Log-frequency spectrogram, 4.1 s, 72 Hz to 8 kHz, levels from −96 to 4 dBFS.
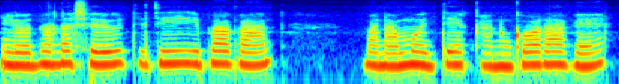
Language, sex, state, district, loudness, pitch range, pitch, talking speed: Chakma, male, Tripura, Unakoti, -16 LUFS, 210-230 Hz, 220 Hz, 145 wpm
